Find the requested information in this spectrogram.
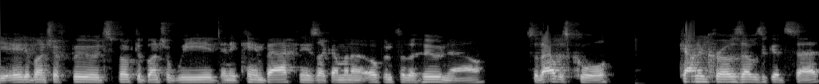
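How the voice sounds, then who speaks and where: With a Midwestern US accent, a man speaks fairly quickly at medium pitch in a monotone, flat intonation. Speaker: DJ. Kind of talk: casual interview chat.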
